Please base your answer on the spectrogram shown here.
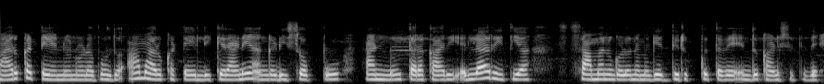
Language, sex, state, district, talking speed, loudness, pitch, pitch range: Kannada, female, Karnataka, Bijapur, 110 wpm, -16 LUFS, 230 Hz, 220-240 Hz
